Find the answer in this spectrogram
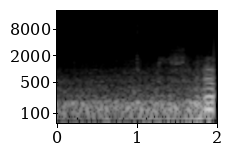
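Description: Steady low rumble of engine and road noise inside a moving vehicle's cabin while driving.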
